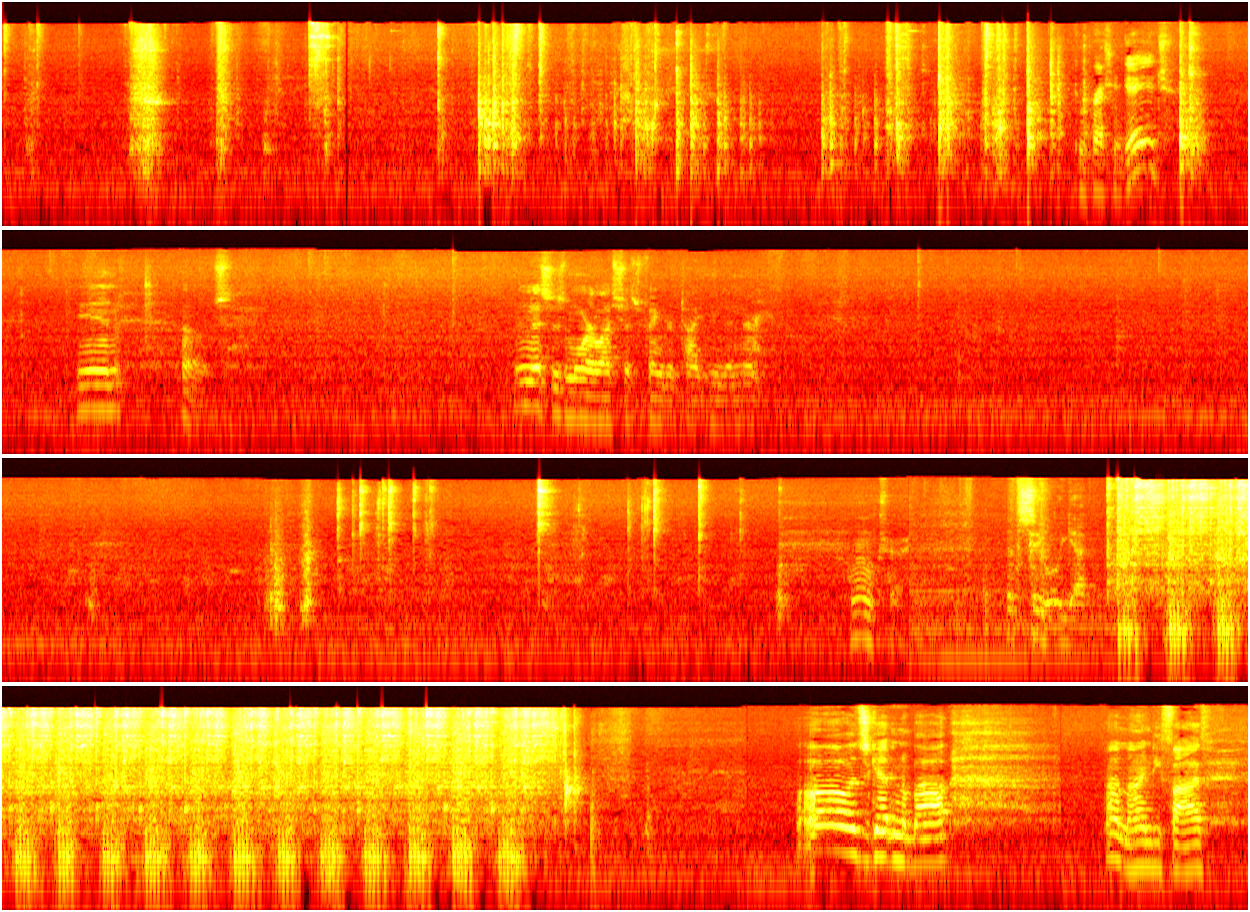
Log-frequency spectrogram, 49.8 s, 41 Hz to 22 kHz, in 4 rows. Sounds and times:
Speech: 10.7 - 11.8, 13.2 - 14.8, 17.6 - 20.2, 33.4 - 34.0, 35.0 - 35.8, 45.3 - 46.9, 48.4 - 49.5.

